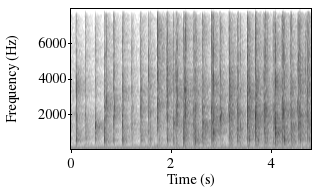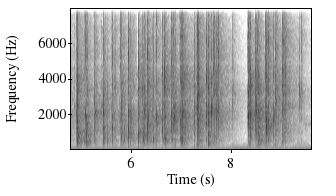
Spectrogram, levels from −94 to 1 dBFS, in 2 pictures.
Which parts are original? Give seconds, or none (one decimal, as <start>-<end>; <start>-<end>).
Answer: 0.0-9.6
